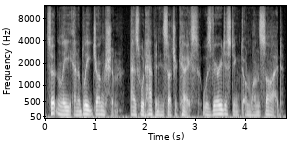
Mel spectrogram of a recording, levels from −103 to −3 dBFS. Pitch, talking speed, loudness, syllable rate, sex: 110 Hz, 210 wpm, -18 LUFS, 5.7 syllables/s, male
